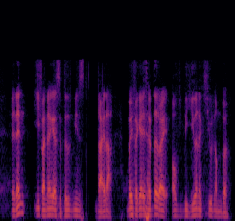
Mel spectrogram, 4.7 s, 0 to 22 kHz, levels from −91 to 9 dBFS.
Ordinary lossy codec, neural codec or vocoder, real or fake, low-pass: AAC, 32 kbps; codec, 16 kHz, 0.8 kbps, ZipCodec; fake; 7.2 kHz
